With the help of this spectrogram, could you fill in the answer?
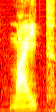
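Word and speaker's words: might: 4 ch 가 나왔네요 gh 는 발음 되지 않습니다 그래서 nm 요때 아이는 아이 발음의 마이티 마이트 인데 끝 빠른 강하게 하지 않으니까요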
